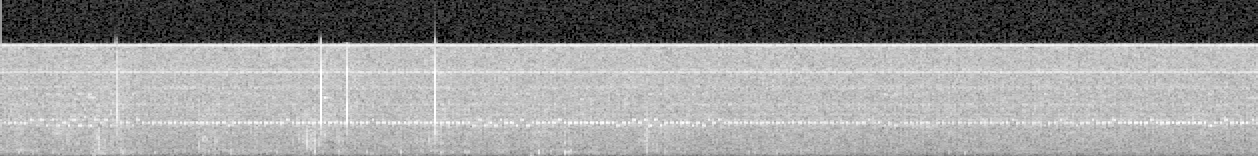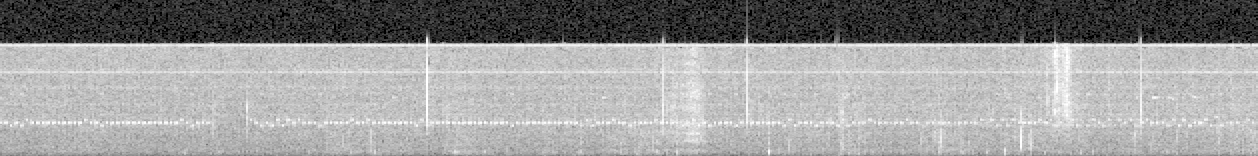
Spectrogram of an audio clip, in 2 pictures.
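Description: Footsteps crunch on a dry forest path.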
